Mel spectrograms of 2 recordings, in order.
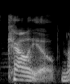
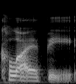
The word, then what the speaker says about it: Calliope: It's Calliope, not Calliope. It's Burgundy, it's not Burgundy.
